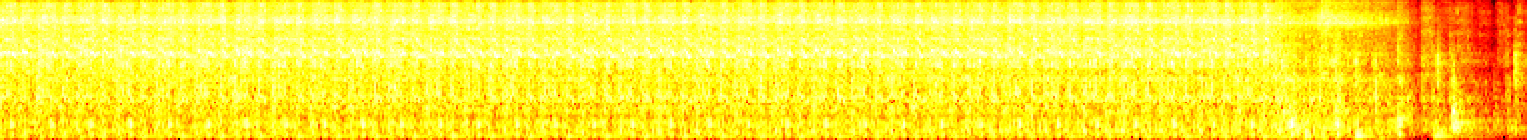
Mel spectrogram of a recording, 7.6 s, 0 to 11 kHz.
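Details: 1998 Briggs & Stratton Vanguard 16HP horizontal-shaft V-twin (model 303447) with steady fast starter churn, about two and a half beats a second, never catching. Cranks but won't start, no fuel to carburetor from cracked fuel pump vacuum line.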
